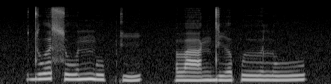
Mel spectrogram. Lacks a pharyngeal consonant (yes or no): yes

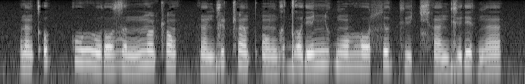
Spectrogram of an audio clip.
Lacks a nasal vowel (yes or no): no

